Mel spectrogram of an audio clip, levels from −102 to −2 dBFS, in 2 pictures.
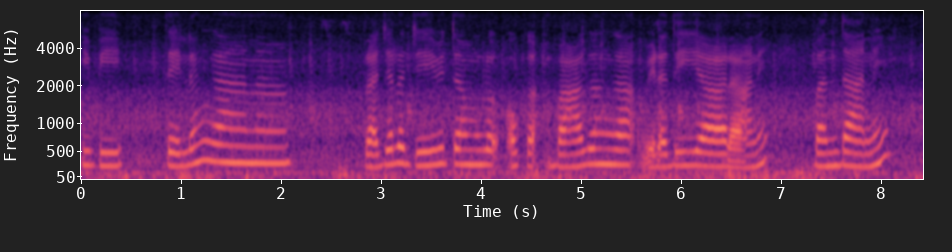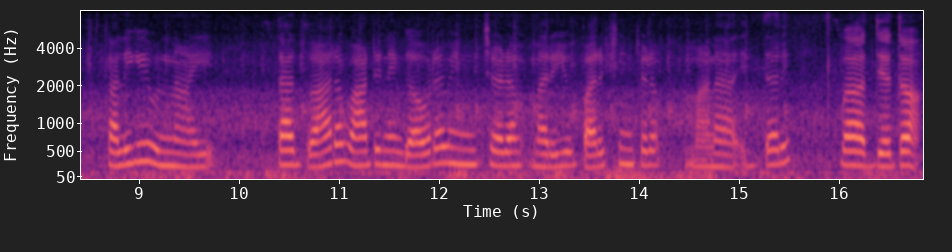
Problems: constant background noise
